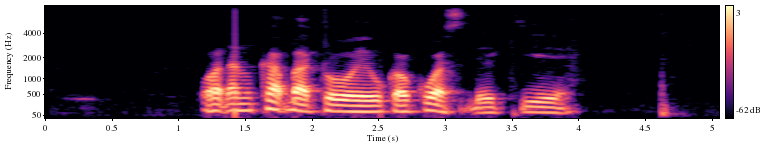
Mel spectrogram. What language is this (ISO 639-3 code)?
dav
